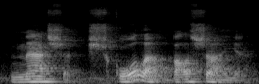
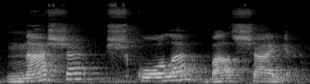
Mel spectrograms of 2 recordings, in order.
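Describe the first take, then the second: First: Said in the usual way. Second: Very slowly, word by word, for learners; Russian sentence spelled out slowly; very slow model reading. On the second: Shown as a demonstration. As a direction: read it out like a teacher dictating. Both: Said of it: "A nossa escola é grande".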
